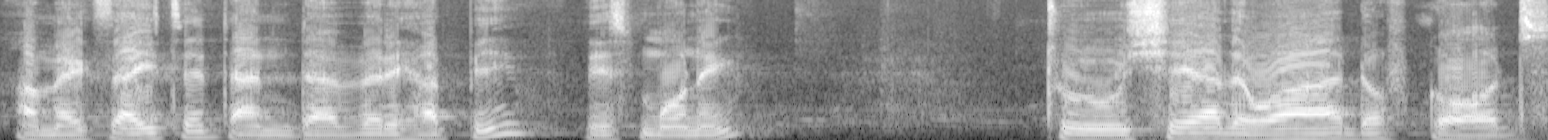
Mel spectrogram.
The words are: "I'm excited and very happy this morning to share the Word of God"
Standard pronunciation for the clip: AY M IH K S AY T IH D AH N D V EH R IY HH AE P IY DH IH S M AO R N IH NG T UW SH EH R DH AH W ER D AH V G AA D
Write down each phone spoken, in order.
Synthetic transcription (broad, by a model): AY M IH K S AY T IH D AH N D V EH R IY HH AE P IY DH IH S M AO R N IH NG T UW SH EH R DH AH W ER D AH V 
